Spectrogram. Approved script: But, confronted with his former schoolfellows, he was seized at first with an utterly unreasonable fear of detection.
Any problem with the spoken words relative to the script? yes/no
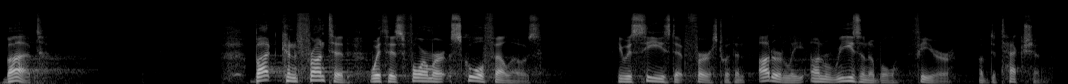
yes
